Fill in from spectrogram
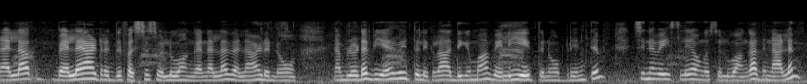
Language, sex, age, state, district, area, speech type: Tamil, female, 18-30, Tamil Nadu, Perambalur, rural, spontaneous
